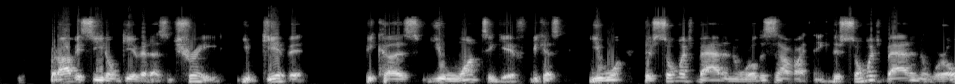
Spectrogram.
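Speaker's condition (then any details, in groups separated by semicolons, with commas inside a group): No condition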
